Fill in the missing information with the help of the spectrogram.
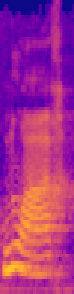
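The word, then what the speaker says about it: noir: разу казала про каву Нур ви бачите слово Нуар о і передає звук уа фгра буж паф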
